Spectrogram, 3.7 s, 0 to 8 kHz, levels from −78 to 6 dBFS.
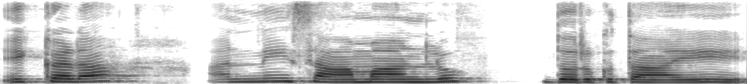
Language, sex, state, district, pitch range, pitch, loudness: Telugu, female, Andhra Pradesh, Annamaya, 235-280 Hz, 245 Hz, -14 LUFS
